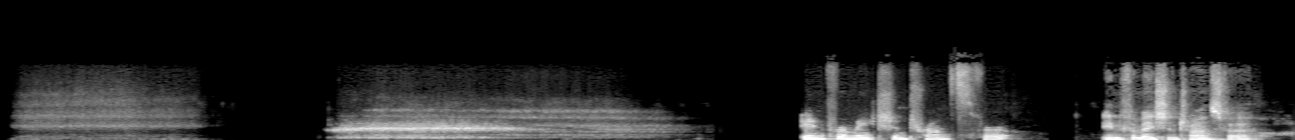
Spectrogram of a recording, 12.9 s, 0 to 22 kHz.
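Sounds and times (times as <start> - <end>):
slow deep breath: 0.0 - 2.3, 3.3 - 7.2
speech: 8.0 - 10.2, 11.0 - 12.7.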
